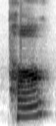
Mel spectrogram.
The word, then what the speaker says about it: pr: And this is pronounced per.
